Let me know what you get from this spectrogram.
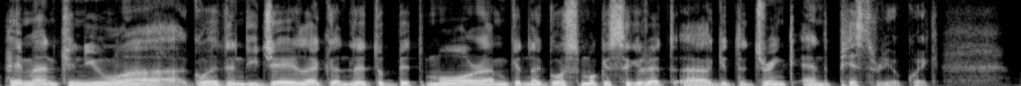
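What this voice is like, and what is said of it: Put-on character accent. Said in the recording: “there's my accent, by the way. I'm in character.”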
